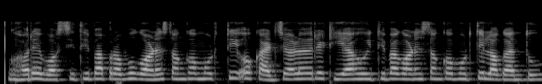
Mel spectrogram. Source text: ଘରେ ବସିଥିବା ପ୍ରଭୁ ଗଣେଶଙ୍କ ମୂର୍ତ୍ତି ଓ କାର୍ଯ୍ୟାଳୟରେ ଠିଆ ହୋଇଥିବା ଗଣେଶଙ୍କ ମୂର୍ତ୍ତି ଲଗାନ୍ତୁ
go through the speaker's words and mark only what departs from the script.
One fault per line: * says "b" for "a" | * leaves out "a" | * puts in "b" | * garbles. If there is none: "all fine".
all fine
